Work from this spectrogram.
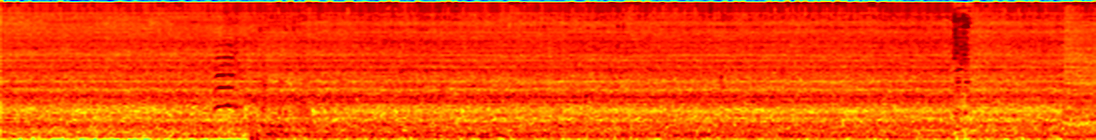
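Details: Oil burner: steady even roar with constant hiss, no surging or sputtering; firing cleanly on good oil flow.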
